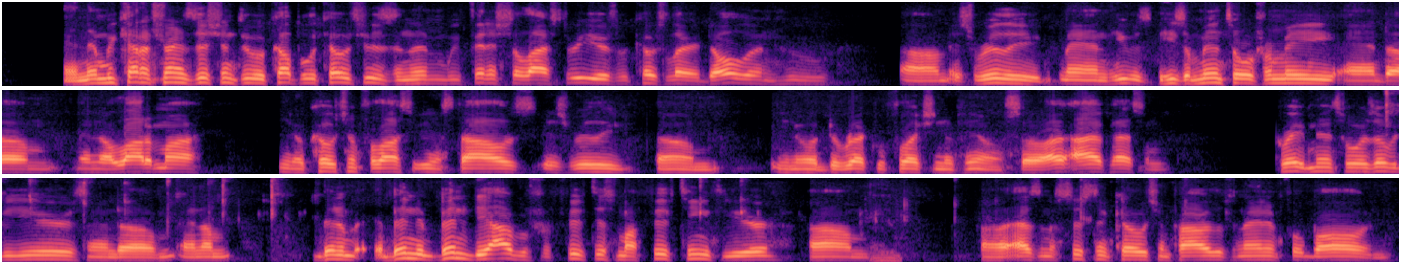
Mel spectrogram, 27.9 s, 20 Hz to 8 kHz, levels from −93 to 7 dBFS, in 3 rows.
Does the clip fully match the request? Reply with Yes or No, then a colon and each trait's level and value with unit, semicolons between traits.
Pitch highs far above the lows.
No: average, 3.9 semitones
